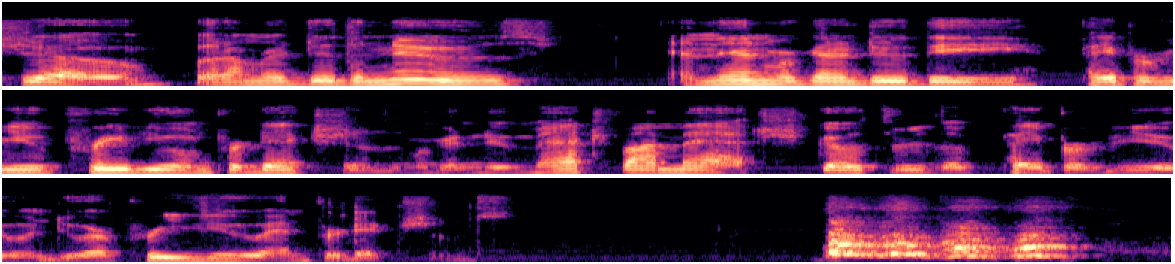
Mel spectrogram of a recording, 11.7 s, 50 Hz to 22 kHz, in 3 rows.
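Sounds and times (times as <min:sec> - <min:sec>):
speech: 0:00.0 - 0:09.6
dog barking: 0:10.6 - 0:11.6.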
